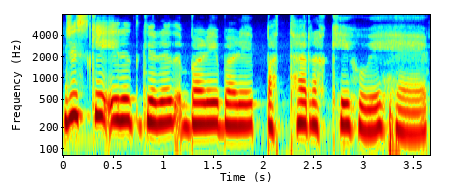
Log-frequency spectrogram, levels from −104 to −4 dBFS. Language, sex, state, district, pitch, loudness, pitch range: Hindi, female, Uttar Pradesh, Lalitpur, 220 Hz, -13 LUFS, 210-235 Hz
